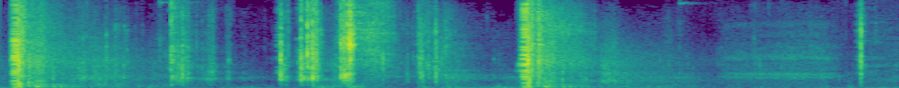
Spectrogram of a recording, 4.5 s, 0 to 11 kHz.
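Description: MK18 rifle fired on an outdoor range during reload drills: a sharp shot, a pair of quick shots, then several more loud cracks spaced unevenly with brief gaps between, close and punchy.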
